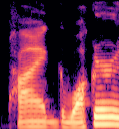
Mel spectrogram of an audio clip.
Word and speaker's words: PyGWalker: PYG Walker, and you might be saying, Michael, come on, PyGWalker is this? I know It says right here, pronounce PyGWalker just because you can and it's fun.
